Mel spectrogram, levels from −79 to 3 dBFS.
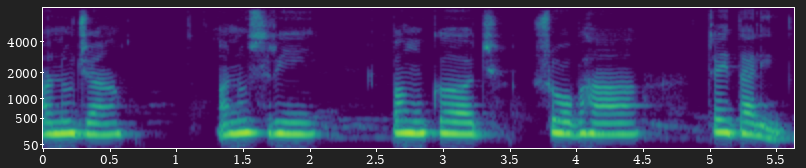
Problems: none marked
